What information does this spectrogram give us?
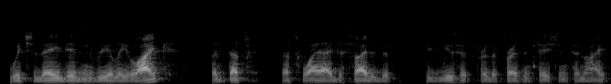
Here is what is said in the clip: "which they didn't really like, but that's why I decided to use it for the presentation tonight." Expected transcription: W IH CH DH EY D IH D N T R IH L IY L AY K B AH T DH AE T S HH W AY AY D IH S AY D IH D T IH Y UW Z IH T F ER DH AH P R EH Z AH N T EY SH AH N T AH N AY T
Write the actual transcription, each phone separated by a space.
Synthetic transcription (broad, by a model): W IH CH DH EY D IH D N T R IH L IY L AY K B AH T DH AE T S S W AY AY D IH S AY D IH D T IH Y UW Z IH T F ER DH AH P R EH Z AH N T EY SH AH N T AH N AY T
